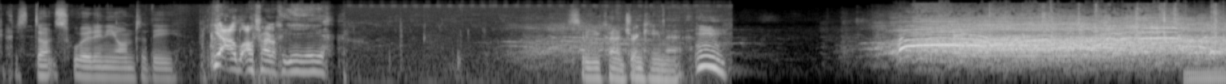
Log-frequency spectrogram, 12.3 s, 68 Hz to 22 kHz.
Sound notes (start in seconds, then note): 5.0 audience groans; 8.6 audience exclaims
